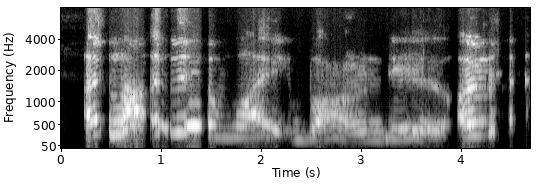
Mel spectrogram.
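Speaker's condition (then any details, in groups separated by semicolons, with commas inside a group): Cerebral palsy; speech affected, permanent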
